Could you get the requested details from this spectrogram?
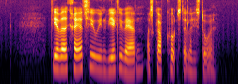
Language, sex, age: Danish, female, 30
